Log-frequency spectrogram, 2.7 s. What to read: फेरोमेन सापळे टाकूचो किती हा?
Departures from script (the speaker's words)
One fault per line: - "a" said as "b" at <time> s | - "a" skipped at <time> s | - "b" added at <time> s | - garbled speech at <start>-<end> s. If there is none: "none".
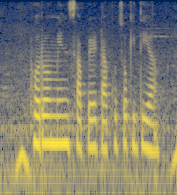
none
